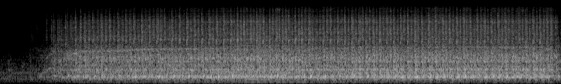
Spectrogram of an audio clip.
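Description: A sewing machine stitches a Songbird top, running steadily and close with a continuous mechanical whir that starts after a brief quiet moment and holds even throughout.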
